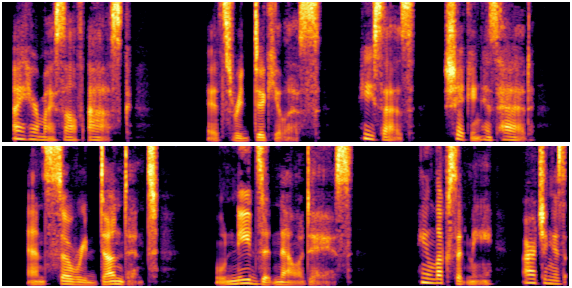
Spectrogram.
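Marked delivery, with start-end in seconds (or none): 2.1-3.2 lower, husky-free steady man's voice; low male voice. A narrator's reading. 5.9-9.2 lower, husky-free steady man's voice; low male voice. A narrator's reading.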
